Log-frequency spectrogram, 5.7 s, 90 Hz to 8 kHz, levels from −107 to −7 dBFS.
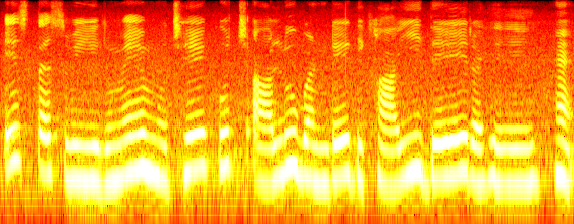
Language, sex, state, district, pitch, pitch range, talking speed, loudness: Hindi, female, Madhya Pradesh, Katni, 230 Hz, 215-260 Hz, 115 wpm, -12 LUFS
